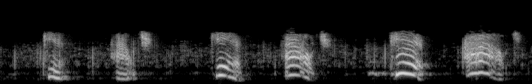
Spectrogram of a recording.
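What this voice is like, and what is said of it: Imitates animal sounds. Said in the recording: “my animal impersonation ... That's two porcupines necking.”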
